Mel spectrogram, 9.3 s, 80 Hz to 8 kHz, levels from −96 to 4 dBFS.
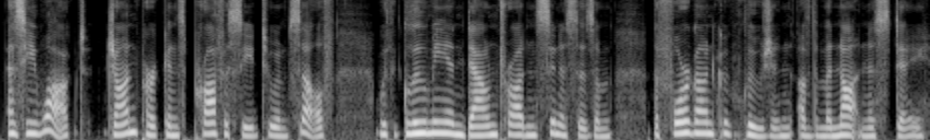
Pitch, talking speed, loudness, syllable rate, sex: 195 Hz, 130 wpm, -18 LUFS, 4.7 syllables/s, female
